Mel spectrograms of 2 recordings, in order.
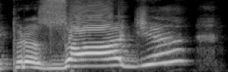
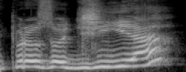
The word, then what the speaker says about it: prosódia: Então, por exemplo, uma pessoa que lê prosódia, deixando bem forte o zó, porque é a sílaba tônica da palavra, ela tá tendo uma prosódia adequada. Agora, se eu dissesse prosodia, vamos supor, né, deixando mais forte o dia ali, eu estaria descumprindo uma perspectiva da prosódia.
